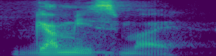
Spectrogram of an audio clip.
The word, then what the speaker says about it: Gummy Smile: nämlich Gummy Smile. Habe ich es richtig ausgesprochen? – Du hast es perfekt ausgesprochen. Ich hätte es nicht schöner sagen können.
